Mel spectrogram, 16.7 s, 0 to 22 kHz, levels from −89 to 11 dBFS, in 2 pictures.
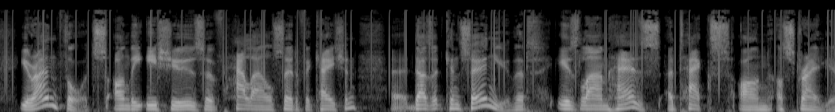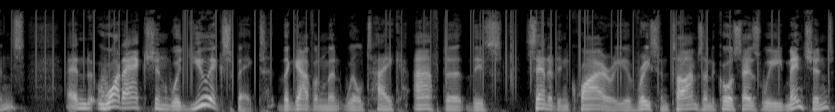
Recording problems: crackle, like an old record; noticeable; 20 dB below the speech

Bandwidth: 14.5 kHz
